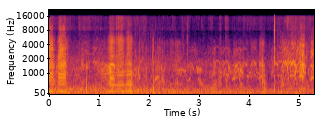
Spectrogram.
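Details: Canada geese in a flock at feeding time: two short bursts of nasal honking near the start, then only quieter, distant murmuring calls.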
